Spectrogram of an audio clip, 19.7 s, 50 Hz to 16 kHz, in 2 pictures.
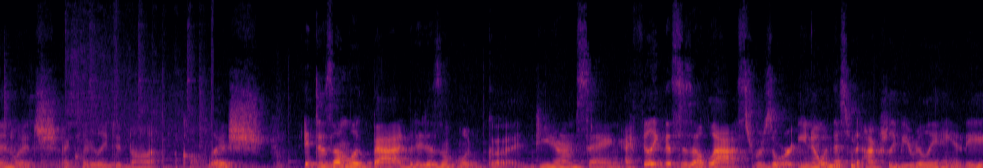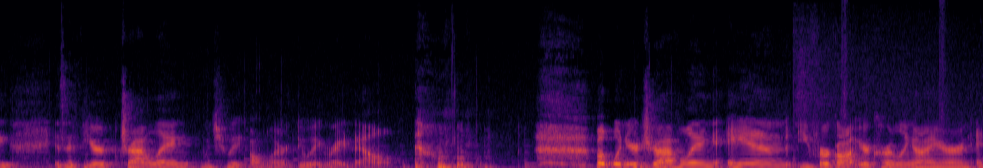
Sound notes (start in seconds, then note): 14.1 sobbing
